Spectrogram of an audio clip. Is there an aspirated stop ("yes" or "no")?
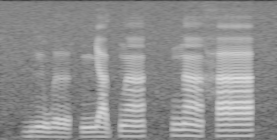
no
